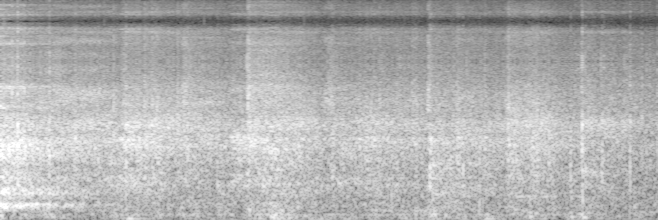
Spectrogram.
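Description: Two wrestlers grappling on a wooden gym vaulting box: a short grunt at the start, then faint scuffling and a few soft knocks over quiet hall room tone.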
